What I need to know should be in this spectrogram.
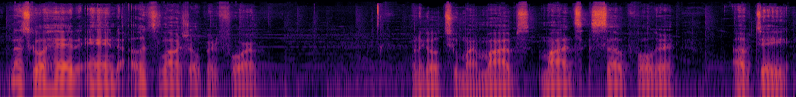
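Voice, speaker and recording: A man hosting a casual software walkthrough, talking informally through each step as he goes. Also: a bass voice. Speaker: tutorial host.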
